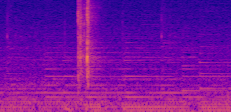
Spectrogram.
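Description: A camera shutter firing once: a short, sharp click a little under a second in, as a photo is taken. Quiet background music plays under it.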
